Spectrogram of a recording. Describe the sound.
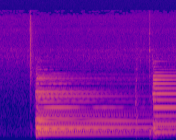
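A single sustained chord, the opening chord of a slow tune, rings out full and steady and gradually fades before being struck again just before the end.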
